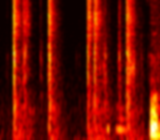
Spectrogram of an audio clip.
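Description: Plastic gears and parts of a hand-cranked VEX robotic arm clicking as its claw wheel is turned by hand, a few irregular clicks.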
